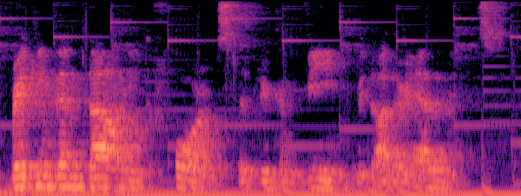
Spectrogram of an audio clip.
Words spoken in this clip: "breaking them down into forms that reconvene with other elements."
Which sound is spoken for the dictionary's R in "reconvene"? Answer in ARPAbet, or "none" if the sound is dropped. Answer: W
